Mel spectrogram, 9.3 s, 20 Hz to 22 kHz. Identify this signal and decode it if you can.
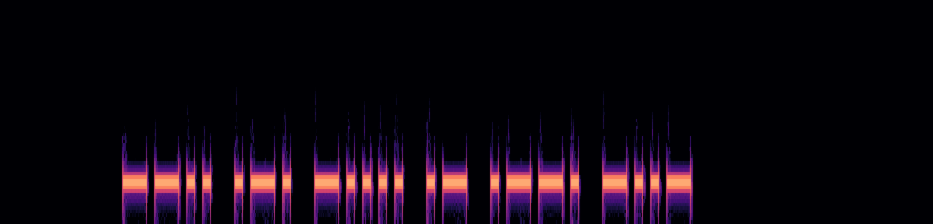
Morse code, heard as a keyed tone, about 16 wpm, 700 Hz. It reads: ZR6APX
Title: DXCC-100 Call Signs - 6 Characters - Repeated 2x - 15wpm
